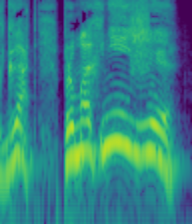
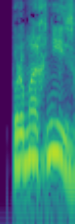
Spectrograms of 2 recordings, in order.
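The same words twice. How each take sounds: First: High, loud, drawn-out pleading cry; desperate plea. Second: Loud, high, pleading cry; will the bomb to miss; desperate plea. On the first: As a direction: beg the bomb to miss, slowly. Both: A narrator's reading. Praying the bomb misses.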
